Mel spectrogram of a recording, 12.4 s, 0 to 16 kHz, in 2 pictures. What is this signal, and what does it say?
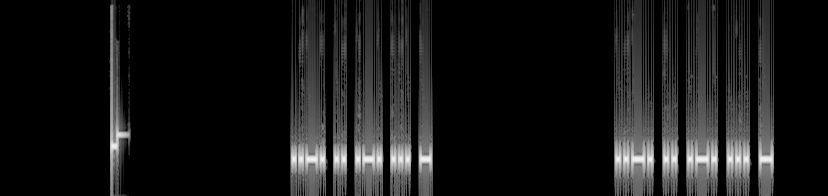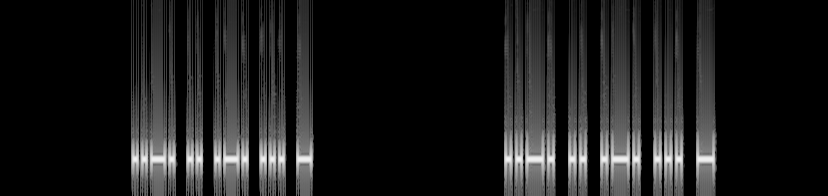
Morse code, heard as a keyed tone, about 36 wpm, 700 Hz. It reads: FIRST FIRST FIRST FIRST
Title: Speed-Racing Top 500 Words 30wpm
